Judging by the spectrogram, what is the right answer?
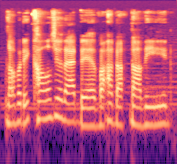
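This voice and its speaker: A man's voice: high-pitched, steady tone, normal speed, soft background music, voice pushed up, close to an everyday voice. Man voicing a curt, sarcastic desk woman. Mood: scornful, weary.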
